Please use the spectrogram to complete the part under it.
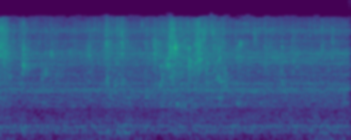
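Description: Tap water runs steadily at a kitchen sink while dishes are washed, a continuous bright hiss with small splashing variations, fairly close and alone without talk.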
